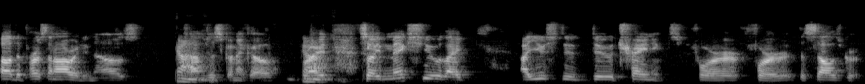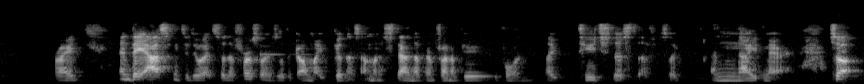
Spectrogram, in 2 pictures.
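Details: Stuttering in an adult male, severe from about age 13 to 25 and still present; he reports more difficulty when reading aloud.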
